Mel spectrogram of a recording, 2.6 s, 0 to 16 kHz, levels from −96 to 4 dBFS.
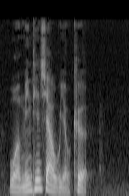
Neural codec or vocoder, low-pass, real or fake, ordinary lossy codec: none; 10.8 kHz; real; AAC, 64 kbps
